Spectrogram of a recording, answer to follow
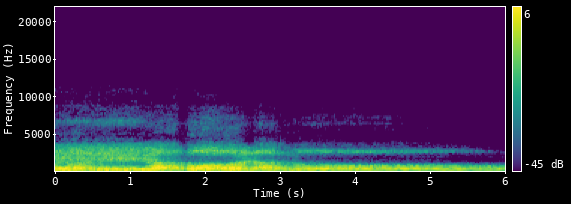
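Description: Mixed choir singing in several voice parts; about halfway through, the voices settle on a long held chord that slowly fades.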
